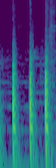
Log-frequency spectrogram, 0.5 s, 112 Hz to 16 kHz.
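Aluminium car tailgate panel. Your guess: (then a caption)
Hollow. Three quick knocks on the aluminium tailgate of a Toyota GR Yaris give a hollow, woody-sounding tap centred in the mids, each dying away almost at once. The lightweight aluminium panels sound hollow, part of the weight-saving design that saves 24 kg.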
